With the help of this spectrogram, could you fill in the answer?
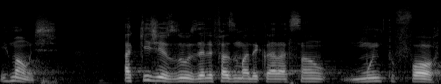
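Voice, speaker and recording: Talking at a fairly slow pace in an Angolan accent, a man uses a fairly high pitch, a dark, mellow tone and fairly even intonation. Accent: Angolan Portuguese, noticeable. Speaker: pastor. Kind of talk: sermon.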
